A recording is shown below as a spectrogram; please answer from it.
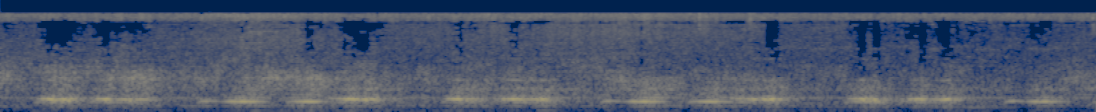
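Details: Male Oriental turtle dove in Japan, singing at dawn from early September in the breeding season to attract a female and claim territory; low, soft hooting coos in short rhythmic phrases of several notes, repeated steadily over faint background hiss.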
